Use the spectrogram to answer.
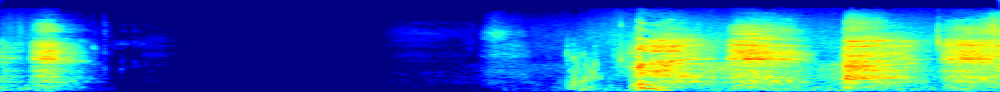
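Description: Heavy breathing of someone recovering after rowing exercise: a short burst of breath, a silent pause, then several loud, rough gasping breaths in close succession.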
